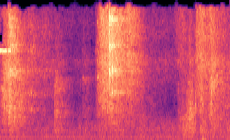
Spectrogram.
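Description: Light paper rustling as a greeting card is handled and opened, with a brief brighter rustle about a second in, over a faint steady hum.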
